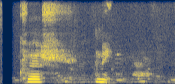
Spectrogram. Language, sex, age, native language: Icelandic, female, 10, Icelandic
